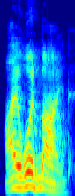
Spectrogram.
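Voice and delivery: loud, high angry snap; sharp snap. A narrator's reading. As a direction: bite the words off at her. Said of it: "he snapped".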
